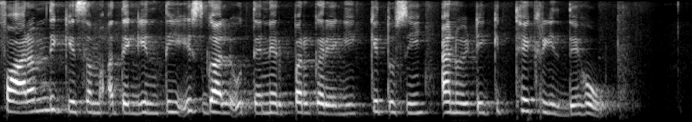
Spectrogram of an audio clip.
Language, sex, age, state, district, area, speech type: Punjabi, female, 30-45, Punjab, Patiala, rural, read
